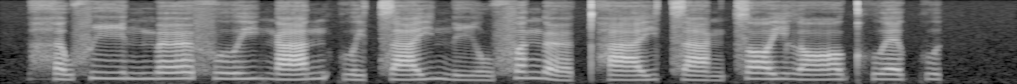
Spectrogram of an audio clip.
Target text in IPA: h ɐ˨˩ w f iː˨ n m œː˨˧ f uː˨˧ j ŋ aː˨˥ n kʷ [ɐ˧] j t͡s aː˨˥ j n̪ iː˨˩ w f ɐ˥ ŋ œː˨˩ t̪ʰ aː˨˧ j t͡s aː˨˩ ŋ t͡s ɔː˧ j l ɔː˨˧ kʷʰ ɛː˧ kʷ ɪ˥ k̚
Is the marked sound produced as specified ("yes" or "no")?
no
